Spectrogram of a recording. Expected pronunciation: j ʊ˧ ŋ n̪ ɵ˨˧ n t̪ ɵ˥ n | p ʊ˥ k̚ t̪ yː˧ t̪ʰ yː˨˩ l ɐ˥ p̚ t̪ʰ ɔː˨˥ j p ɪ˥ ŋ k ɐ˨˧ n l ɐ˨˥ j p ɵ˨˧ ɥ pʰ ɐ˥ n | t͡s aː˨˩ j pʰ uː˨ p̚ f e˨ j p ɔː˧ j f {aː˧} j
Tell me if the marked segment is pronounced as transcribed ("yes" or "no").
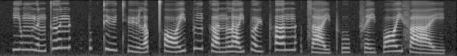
no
